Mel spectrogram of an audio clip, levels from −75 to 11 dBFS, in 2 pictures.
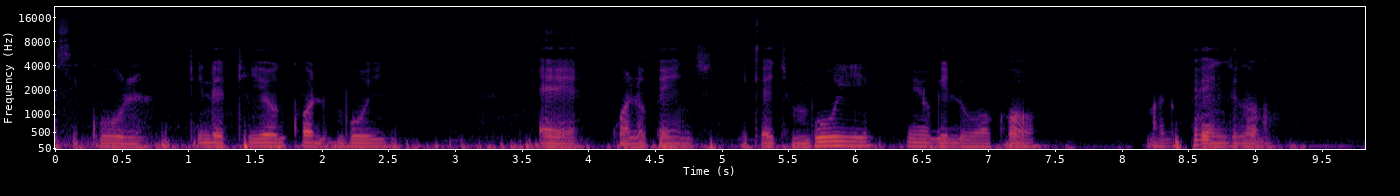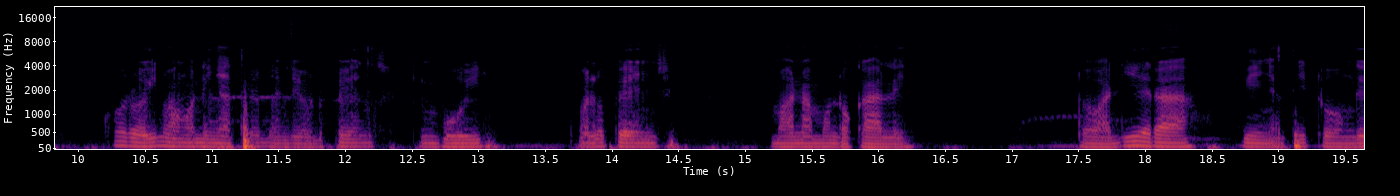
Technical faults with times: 8.07-8.71 repeated packet loss (robotic sound)
8.60-16.58 call bitrate drop
12.18-12.79 jitter buffer speed-up

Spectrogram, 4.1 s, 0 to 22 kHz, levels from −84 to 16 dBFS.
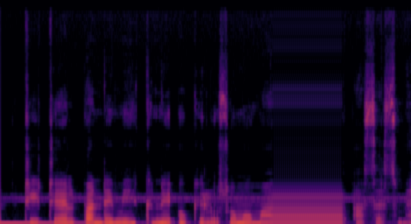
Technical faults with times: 2.74-3.42 system hang loop

